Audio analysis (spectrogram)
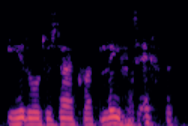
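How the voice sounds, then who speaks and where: Husky actor as a calm, smitten man. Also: mid-range voice, a little fast, no room sound, lightly acted. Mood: matter-of-fact. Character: Mark, male filmmaker, calm, romantically smitten outsider. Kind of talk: 1960s Dutch radio drama acting. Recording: dull vintage 1969 radio recording.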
